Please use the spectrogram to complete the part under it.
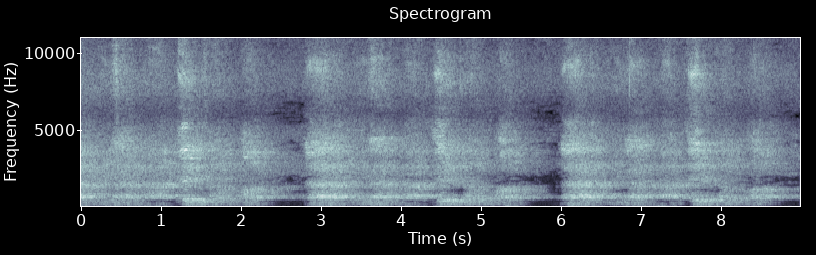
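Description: A large group of men chants together in unison, echoing in a large hall.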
